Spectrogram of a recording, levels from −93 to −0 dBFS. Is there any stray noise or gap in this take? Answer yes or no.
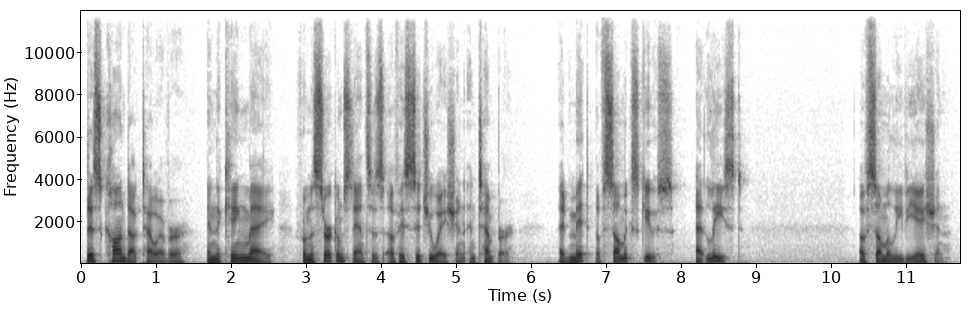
no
